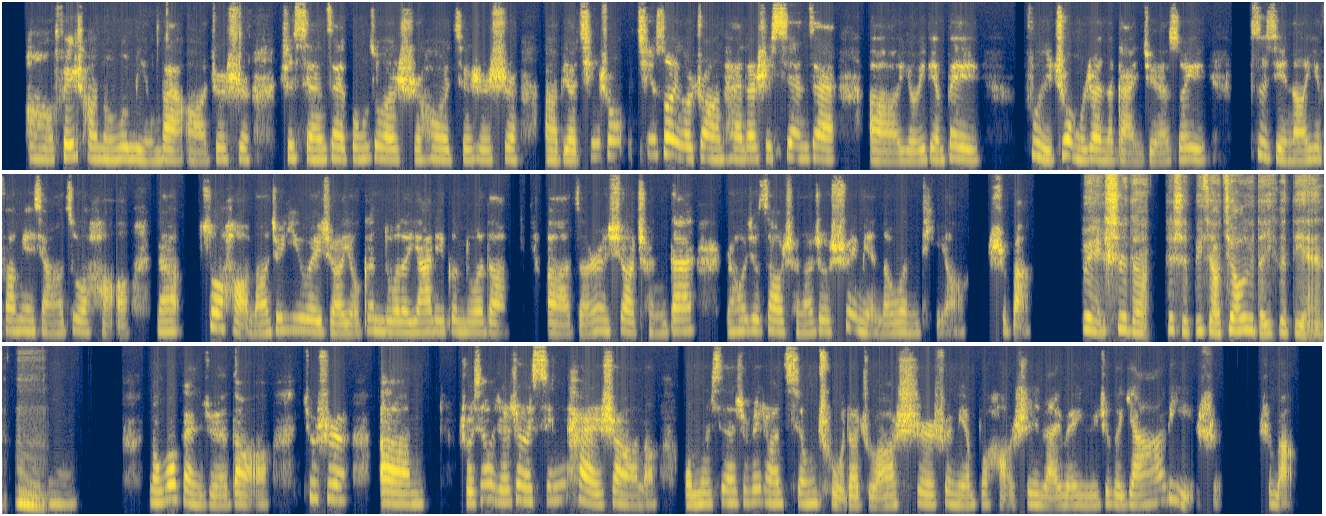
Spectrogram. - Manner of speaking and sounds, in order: other background noise
- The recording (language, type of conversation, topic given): Chinese, advice, 为什么我睡醒后仍然感到疲惫、没有精神？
